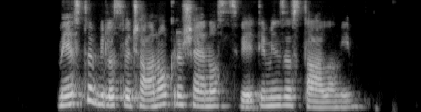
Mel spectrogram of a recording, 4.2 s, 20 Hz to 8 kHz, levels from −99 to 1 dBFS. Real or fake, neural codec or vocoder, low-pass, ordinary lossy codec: fake; codec, 16 kHz, 4.8 kbps, FACodec; none; none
